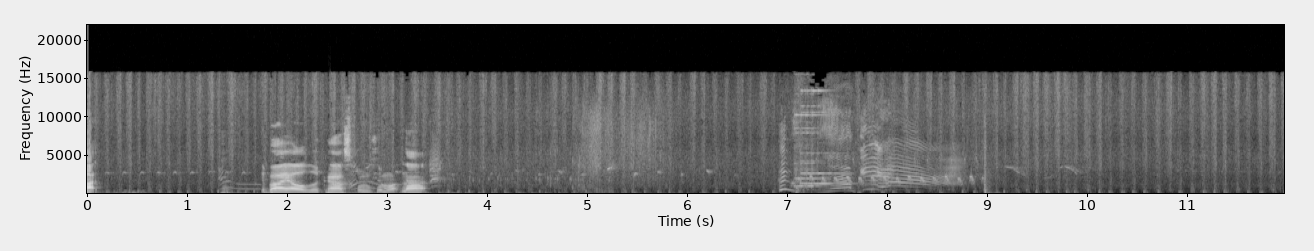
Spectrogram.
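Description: A cartoon character's quick footsteps patter on grass.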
